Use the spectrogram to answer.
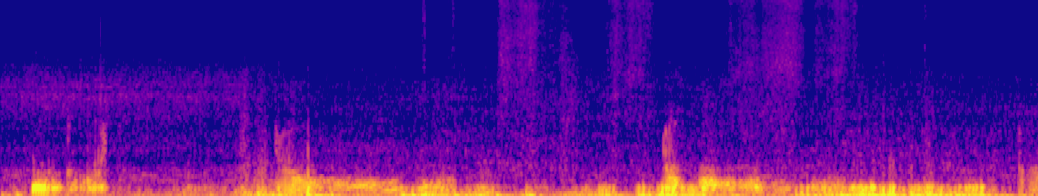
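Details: Close-mic hungry stomach noises (borborygmi): continuous deep rumbling and low growls with a few higher squeaks.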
